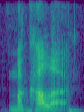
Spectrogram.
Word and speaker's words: McCullough: McCullough. No G H.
